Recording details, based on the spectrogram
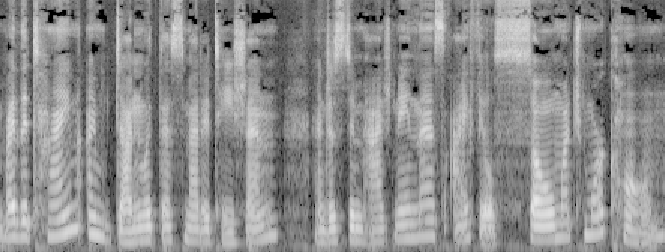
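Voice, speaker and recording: A woman talks at a fairly slow pace. She has an ordinary speaking voice. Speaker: parenting coach and podcast host. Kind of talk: guided meditation. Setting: closet at home. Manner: calm, slow, soothing.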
